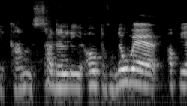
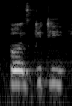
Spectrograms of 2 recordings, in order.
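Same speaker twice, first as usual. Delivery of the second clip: plain reading voice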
